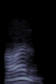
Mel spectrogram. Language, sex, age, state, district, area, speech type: Assamese, male, 60+, Assam, Sivasagar, rural, conversation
